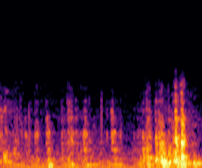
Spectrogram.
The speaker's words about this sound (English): I believe you're about to unlock the hall to the Elgin Marbles.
